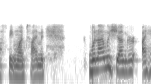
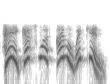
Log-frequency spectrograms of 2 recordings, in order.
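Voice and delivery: much higher, bright announcing of being Wiccan; overeager young convert. Retold or imitated. Her younger self announcing she's Wiccan, much higher and eager. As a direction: blurt it out like a proud new convert. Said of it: "I was like a vegan".

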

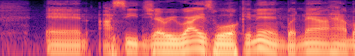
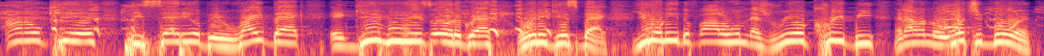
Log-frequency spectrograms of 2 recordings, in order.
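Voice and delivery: a Brooklyn mom telling off a stranger, pitched way up; scolding overprotective mom; 14 semitones higher, 7 dB louder than usual. Retold or imitated. Mom scolding Jerry Rice for following her son, high loud scold. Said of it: "My mom's grabs him and is like".

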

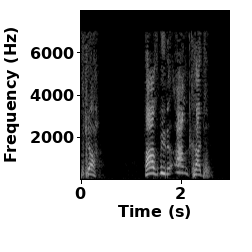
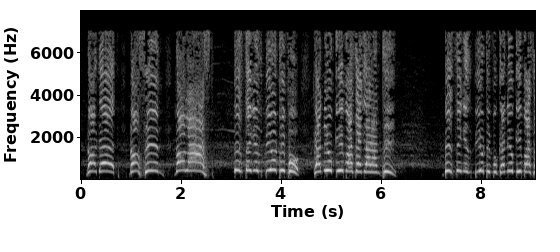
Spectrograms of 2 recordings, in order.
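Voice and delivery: rising louder and higher list; building preaching climax; 4 semitones higher, 3 dB louder than usual. Real, not acted. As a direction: build it up with each item.

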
